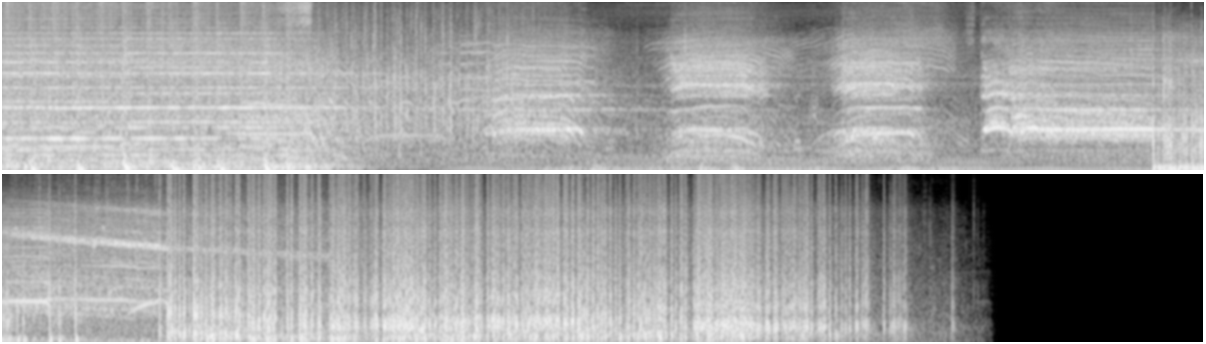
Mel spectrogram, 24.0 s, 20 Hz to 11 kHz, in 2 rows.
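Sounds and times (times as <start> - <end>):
fireworks spraying sparks: 11.5 - 21.1.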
